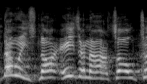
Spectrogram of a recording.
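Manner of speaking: loud laughing rant; gleeful shout. Real, not acted. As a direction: bellow it in delighted outrage. Comic outburst about Matt Damon.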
